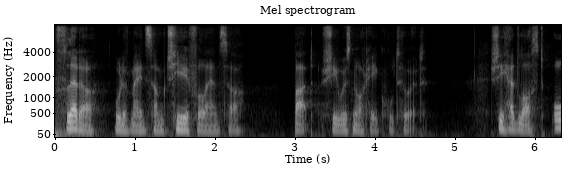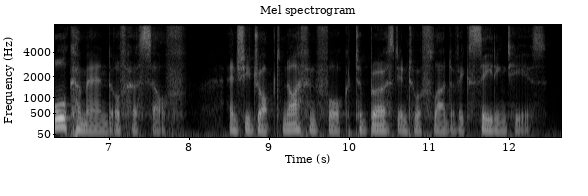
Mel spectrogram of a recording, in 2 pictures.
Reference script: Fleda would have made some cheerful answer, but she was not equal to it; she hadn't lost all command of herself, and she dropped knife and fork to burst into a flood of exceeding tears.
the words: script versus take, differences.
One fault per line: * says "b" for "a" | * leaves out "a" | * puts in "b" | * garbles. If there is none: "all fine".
* says "had" for "hadn't"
